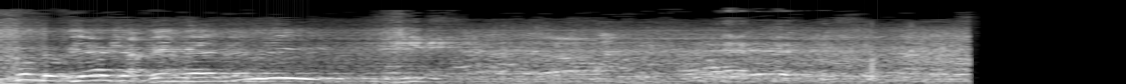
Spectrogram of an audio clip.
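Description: An accordion plays a lively tune.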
